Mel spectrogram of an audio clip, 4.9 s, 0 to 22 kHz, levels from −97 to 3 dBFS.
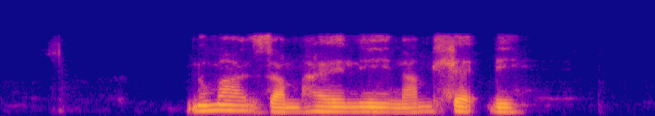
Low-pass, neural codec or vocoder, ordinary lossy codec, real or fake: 7.2 kHz; codec, 24 kHz, 6 kbps, HILCodec; Opus, 24 kbps; fake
